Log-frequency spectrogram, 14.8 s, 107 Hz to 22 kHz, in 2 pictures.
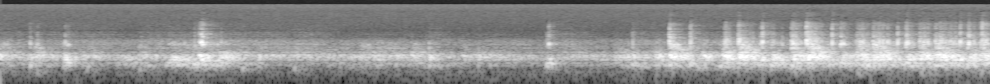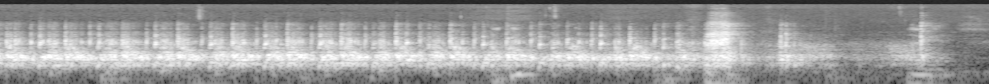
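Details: Doppler recording at a 25-week antenatal check: the mother's heartbeat first, then the baby girl's fast, rhythmic whooshing fetal heartbeat at about 146 a minute, a normal fetal heart rate.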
